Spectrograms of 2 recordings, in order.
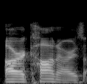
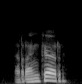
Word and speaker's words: Arrancar: And you have such a Arakanars. I can't pronounce this. Isn't this a Spanish word? – Arrancar.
